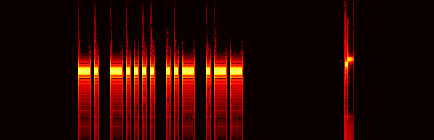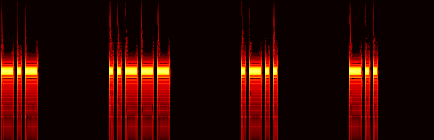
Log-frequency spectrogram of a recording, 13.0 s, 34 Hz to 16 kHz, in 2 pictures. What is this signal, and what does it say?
Morse code, heard as a keyed tone, about 20 wpm, spaced as for 10 wpm, 700 Hz. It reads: N6UW K2LD
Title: USA Call Signs - 4 Characters - 6x Character Spacing - 20wpm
